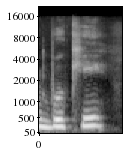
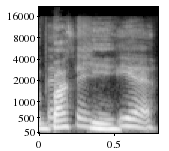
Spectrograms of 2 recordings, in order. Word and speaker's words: Bukky: What is the correct pronunciation of your name? So, you can call me Bookie. Bookie? What did I say? Baky.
